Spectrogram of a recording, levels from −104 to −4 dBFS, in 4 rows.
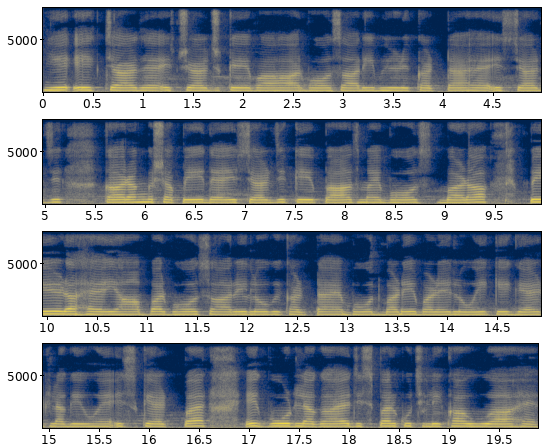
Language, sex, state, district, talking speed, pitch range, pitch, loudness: Hindi, female, Chhattisgarh, Bilaspur, 170 wpm, 230-235 Hz, 230 Hz, -17 LUFS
